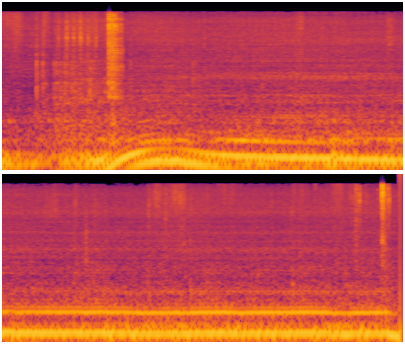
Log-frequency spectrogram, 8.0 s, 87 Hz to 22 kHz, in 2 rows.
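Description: DeLorean DMC-12's PRV V6 engine, a Stage-2 build with electronic fuel injection, running. Its pitch dips and then rises in a short rev about a second in, holds steady, and cuts off at the end as the engine is switched off.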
